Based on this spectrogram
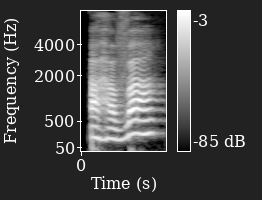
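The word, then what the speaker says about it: אהבה: The word ahava uses it in both ways. When hey appears in the end of the word, it will always sound as a. Ahava is love in Hebrew.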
